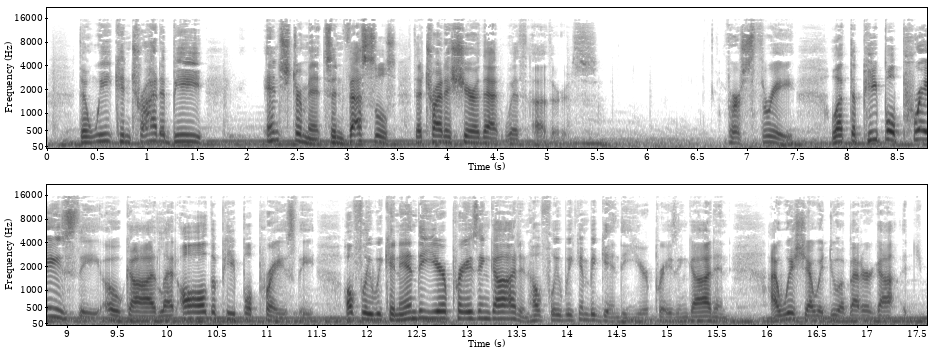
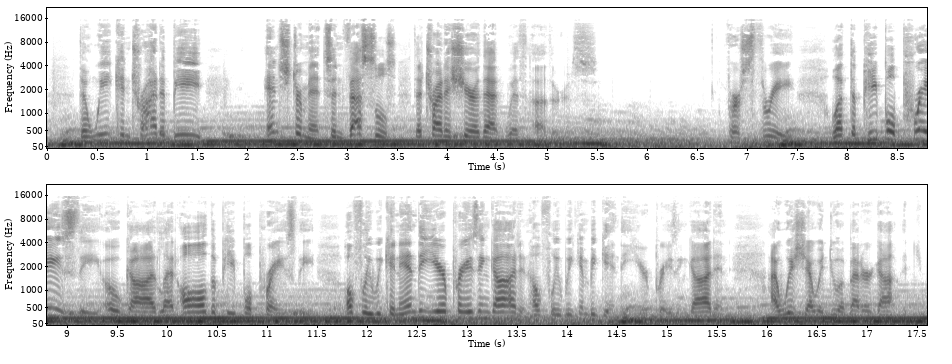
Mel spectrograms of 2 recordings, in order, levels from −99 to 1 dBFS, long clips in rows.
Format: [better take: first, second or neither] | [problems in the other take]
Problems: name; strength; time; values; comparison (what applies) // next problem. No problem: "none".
first | low rumble; loud; throughout; 1 dB below the speech; faint in the first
